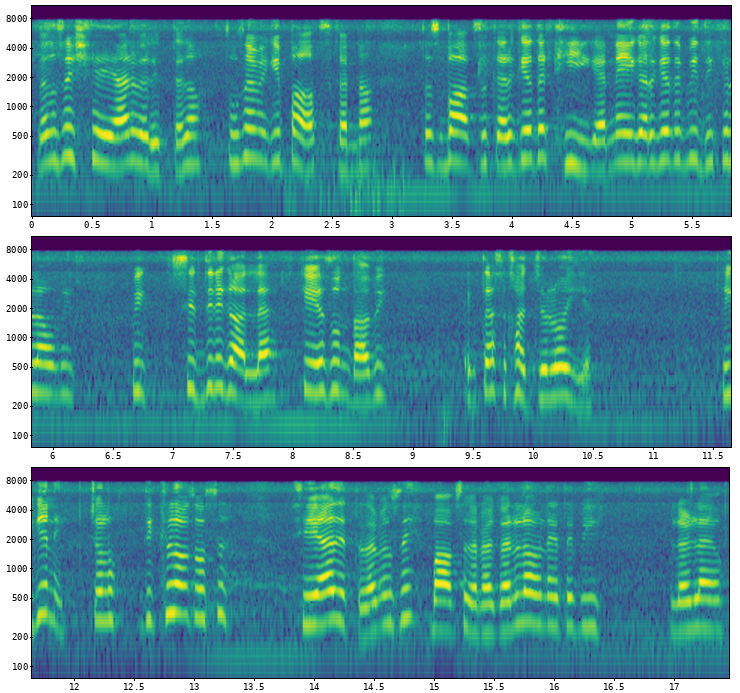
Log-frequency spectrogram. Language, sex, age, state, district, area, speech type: Dogri, female, 18-30, Jammu and Kashmir, Udhampur, urban, spontaneous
